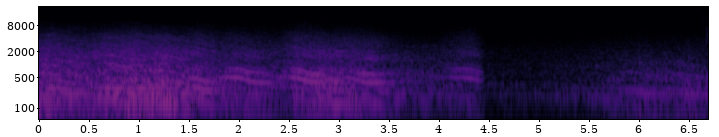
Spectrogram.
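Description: Race cars in the iRacing video game run an ARCA Series race at Richmond, Virginia, with engines droning and rising in pitch in a steady pack, loud and continuous before dropping away to a quieter engine hum.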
